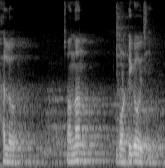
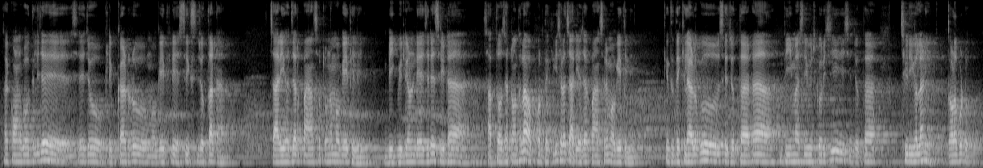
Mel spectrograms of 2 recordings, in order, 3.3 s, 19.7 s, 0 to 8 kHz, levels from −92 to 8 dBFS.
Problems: background sounds at intervals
